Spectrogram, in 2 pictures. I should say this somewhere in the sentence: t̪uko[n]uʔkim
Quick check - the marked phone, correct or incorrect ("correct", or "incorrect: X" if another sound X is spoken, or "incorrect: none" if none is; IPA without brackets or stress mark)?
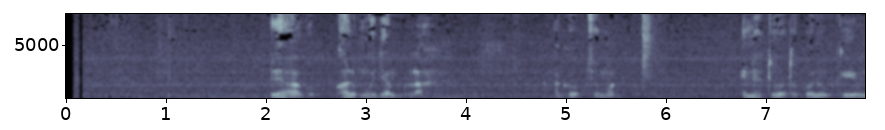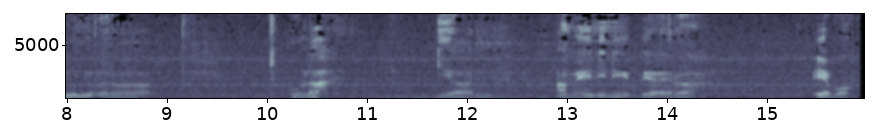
correct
